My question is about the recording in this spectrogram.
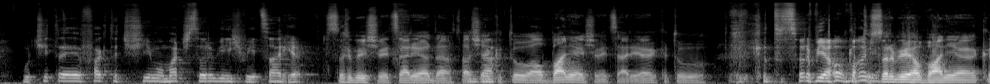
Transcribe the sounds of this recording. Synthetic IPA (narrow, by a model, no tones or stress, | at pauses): ʊt͡ʃit̪əɛfakt̪ət͡ʃɛ̥ʃɛimɐmat͡ʃsəɾbijəiʃvɛjt̪saɾijə | səɾbiəiʃvɛjt̪saɾijəd̪at̪ovaʃɛɛkɐt̪ɔɐlˠbanijəiʃvɛjt̪sa̰ɾijəkɐt̪ɔ | kʰɐt̪ɔsəɾbijɐɐlˠbkanɔsəɾbijəɐlˠbanijək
